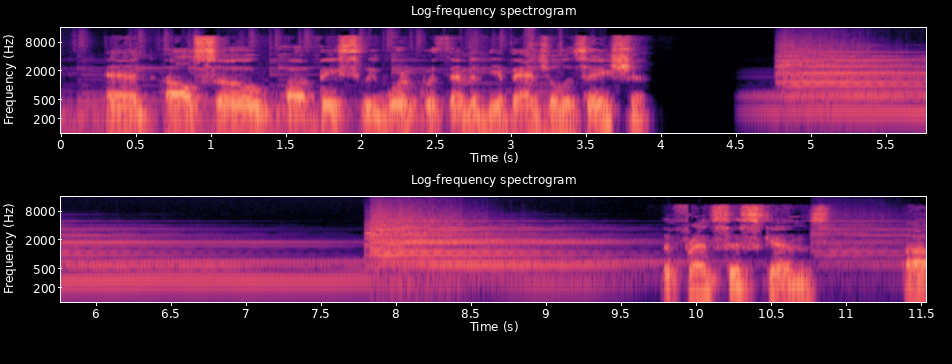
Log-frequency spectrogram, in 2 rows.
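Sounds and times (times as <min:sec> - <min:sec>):
speech: 0:00.2 - 0:04.0, 0:09.8 - 0:11.5
church bell tolling: 0:04.6 - 0:11.5.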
